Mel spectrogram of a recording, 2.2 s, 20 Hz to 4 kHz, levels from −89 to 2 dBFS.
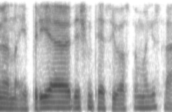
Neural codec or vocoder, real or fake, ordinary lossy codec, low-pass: codec, 16 kHz, 2 kbps, FunCodec, trained on LibriTTS, 25 frames a second; fake; Opus, 16 kbps; 3.6 kHz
